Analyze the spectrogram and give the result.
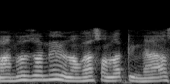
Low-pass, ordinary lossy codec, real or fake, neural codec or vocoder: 5.4 kHz; none; fake; codec, 44.1 kHz, 2.6 kbps, DAC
